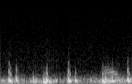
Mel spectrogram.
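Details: Heart sounds with normal physiological splitting of S2: single S1–S2 on breathing out, S1–A2–P2 split on breathing in, as inspiration delays pulmonic valve closure; steady low heart thumps.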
